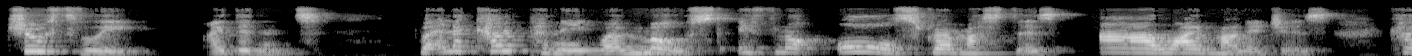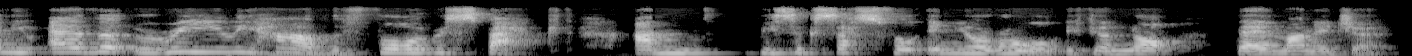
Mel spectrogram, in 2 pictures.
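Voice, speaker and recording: A woman's voice: fairly high pitch, expressive, measured pace, fairly bright tone. A woman with a Welsh accent giving an earnest, persuasive prepared conference talk. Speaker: conference speaker.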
